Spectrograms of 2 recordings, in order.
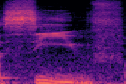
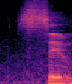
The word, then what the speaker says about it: Civ: of you I suppose I used to call it the ceve or something but after being corrected so many times now I kind of know Civ five yeah that's how you pronounce it um H I got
